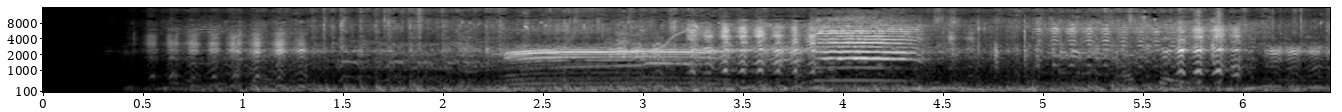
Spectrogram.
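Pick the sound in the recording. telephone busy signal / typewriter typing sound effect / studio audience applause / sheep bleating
sheep bleating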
